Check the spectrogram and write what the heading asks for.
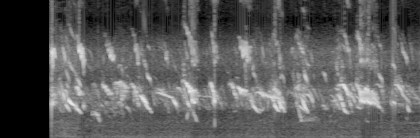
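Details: Australorp chicks on a poultry farm, a crowd of them peeping together in dense, high, short chirps that overlap without pause after a half-second of silence.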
